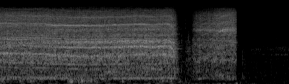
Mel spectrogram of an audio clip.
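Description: A power drill drives a screw into a wooden platform being built as a motorcycle sidewalk, a loud steady whine lasting almost two seconds, then a short second burst before stopping abruptly, with no talk.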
